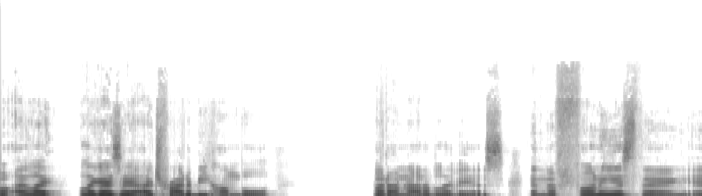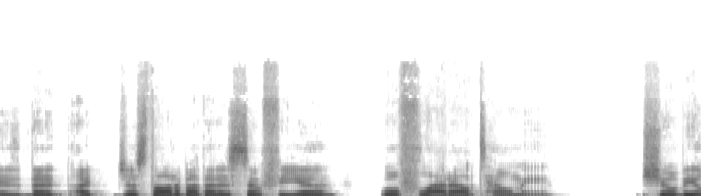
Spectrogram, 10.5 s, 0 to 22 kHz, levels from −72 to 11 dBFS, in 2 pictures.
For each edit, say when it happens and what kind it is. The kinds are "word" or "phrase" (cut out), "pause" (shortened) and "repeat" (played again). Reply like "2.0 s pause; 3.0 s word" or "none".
1.1 s phrase; 3.9 s pause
